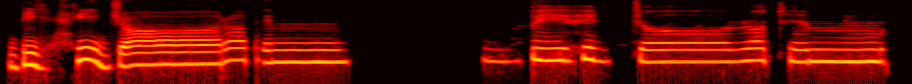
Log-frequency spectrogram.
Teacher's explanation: we don't want to elongate this letter Ra here. It's just a simple 1 second stroke, but we do want to elongate the Jim.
